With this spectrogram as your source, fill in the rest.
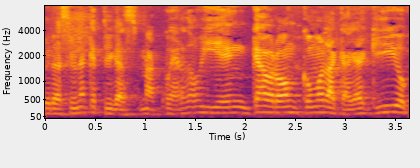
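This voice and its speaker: There is noticeable background noise. Over it, a man talks very fast at a fairly high pitch, with fairly even intonation. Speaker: podcast host. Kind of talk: casual chat. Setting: home.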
